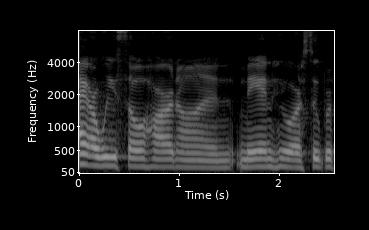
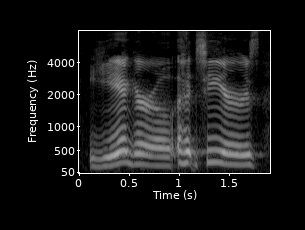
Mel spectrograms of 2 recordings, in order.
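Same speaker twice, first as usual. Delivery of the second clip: put-on girly man; 5 semitones higher, 5 dB louder, much slower than usual. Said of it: "I'm not saying be like".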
